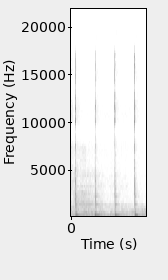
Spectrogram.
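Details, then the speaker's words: 1999 Honda Odyssey with HVAC control module lights blinking and blend doors not moving: sharp even relay clicks about every 0.4 s over a low hum, felt in the fuse box, apparently the rear defroster relay cycling; cause not confirmed. "all right so that clicking sound is coming from this fuse box down here I can feel it clicking so there must be a relay inside of this somehow"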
